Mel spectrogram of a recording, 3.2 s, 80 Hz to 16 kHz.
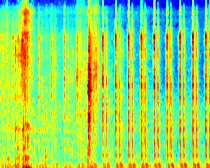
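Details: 2 kW diesel heater installed in a Land Rover Defender 110, priming after power on and pressing OK five times: crisp, evenly spaced ticks about five a second; the dosing pump pushes fuel into the filter normally.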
